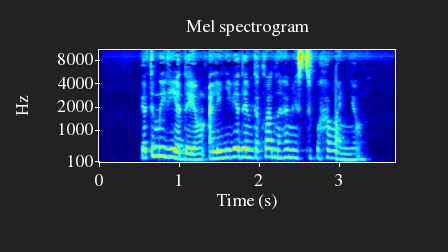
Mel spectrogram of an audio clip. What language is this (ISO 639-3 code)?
bel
